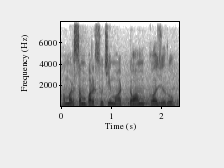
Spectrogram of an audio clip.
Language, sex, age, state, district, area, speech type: Maithili, male, 18-30, Bihar, Purnia, rural, read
